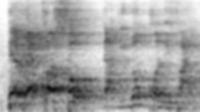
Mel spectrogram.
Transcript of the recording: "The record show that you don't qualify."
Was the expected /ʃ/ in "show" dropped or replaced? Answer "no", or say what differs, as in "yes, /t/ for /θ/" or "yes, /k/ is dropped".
yes, /s/ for /ʃ/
